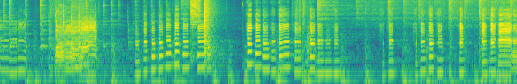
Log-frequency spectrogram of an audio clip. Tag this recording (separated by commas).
Jazz, Music, Saxophone, Drum, Musical instrument, playing saxophone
